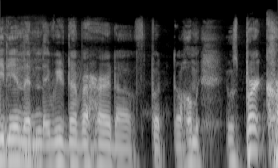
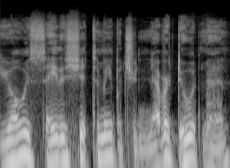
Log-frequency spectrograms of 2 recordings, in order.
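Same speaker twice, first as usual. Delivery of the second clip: ordinary talk, nothing marked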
